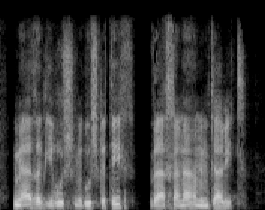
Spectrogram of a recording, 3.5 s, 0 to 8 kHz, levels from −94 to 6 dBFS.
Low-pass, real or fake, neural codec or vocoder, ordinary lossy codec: 7.2 kHz; fake; codec, 44.1 kHz, 3.4 kbps, Pupu-Codec; AAC, 48 kbps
